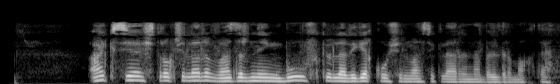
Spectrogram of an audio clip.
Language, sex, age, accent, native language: Uzbek, male, 18-24, Qashqadaryo, Uzbek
